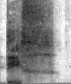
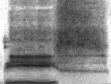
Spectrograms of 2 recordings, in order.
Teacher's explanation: It's a short sound, this, right? When you say these, is a longer sound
